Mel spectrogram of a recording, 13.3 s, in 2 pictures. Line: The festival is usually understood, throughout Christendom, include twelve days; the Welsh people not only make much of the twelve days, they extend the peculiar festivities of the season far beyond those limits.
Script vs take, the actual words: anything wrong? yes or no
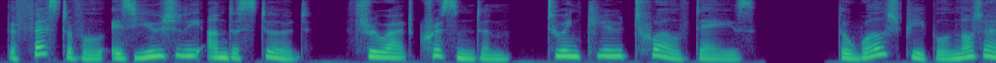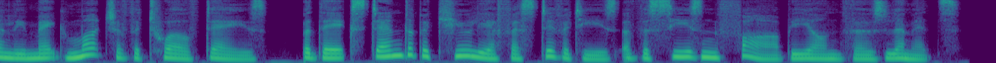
yes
